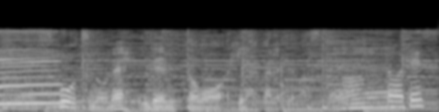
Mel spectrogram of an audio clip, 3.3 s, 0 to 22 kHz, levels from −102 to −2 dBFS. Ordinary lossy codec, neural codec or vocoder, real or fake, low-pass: Opus, 64 kbps; none; real; 7.2 kHz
